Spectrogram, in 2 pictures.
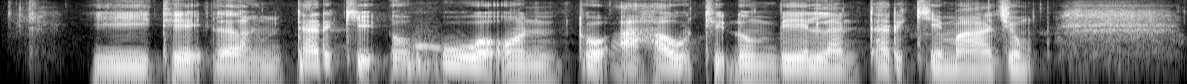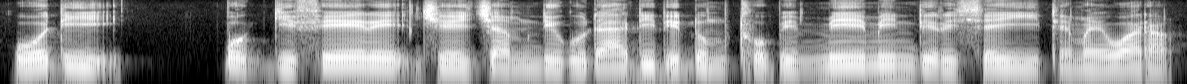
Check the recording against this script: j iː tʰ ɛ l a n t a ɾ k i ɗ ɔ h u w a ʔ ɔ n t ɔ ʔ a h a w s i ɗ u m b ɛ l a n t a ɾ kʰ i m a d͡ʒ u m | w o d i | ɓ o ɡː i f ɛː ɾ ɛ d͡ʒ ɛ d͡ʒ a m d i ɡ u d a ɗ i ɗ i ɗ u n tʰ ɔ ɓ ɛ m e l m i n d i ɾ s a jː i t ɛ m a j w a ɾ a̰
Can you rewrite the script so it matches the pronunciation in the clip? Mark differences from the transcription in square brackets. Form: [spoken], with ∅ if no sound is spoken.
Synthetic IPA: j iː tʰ ɛ l a n t a ɾ k i ɗ ɔ h u w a ʔ ɔ n t ɔ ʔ a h a w [t] i ɗ u m b ɛ l a n t a ɾ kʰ i m a d͡ʒ u m | w o d i | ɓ o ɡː i f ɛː ɾ ɛ d͡ʒ ɛ d͡ʒ a m d i ɡ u d a ɗ i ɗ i ɗ u [m] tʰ ɔ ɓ ɛ m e [∅] m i n d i ɾ s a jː i t ɛ m a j w a ɾ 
